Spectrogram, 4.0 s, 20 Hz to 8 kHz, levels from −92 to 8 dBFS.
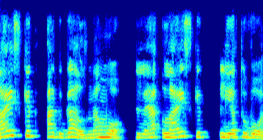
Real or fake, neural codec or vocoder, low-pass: real; none; 7.2 kHz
